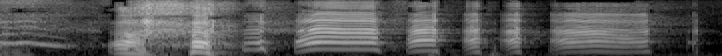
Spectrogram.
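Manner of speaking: high, loud burst of laughter; long amused laugh; real laugh. Real, not acted. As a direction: crack up at your own pun. Laughs at own accidental pun.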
